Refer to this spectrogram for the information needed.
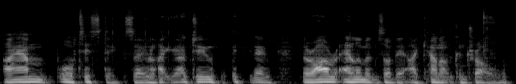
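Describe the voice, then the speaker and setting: A British man from the UK chatting through a crafting tutorial at home, rambling, self-deprecating and quick to giggle. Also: fairly low pitch, darkish tone, slightly rough. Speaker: craft vlogger.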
